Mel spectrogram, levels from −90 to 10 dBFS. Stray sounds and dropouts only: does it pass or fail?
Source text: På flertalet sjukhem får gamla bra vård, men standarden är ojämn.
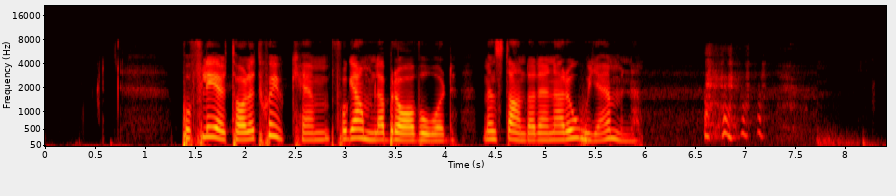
fail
